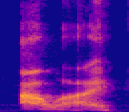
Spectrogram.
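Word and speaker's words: Alai: like joseph lay ally a-l-a-i is how he spells his name but he pronounces ally it doesn't mean that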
